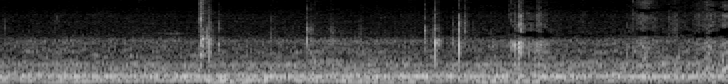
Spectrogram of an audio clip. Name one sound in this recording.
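A plastic container lid clicks open.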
